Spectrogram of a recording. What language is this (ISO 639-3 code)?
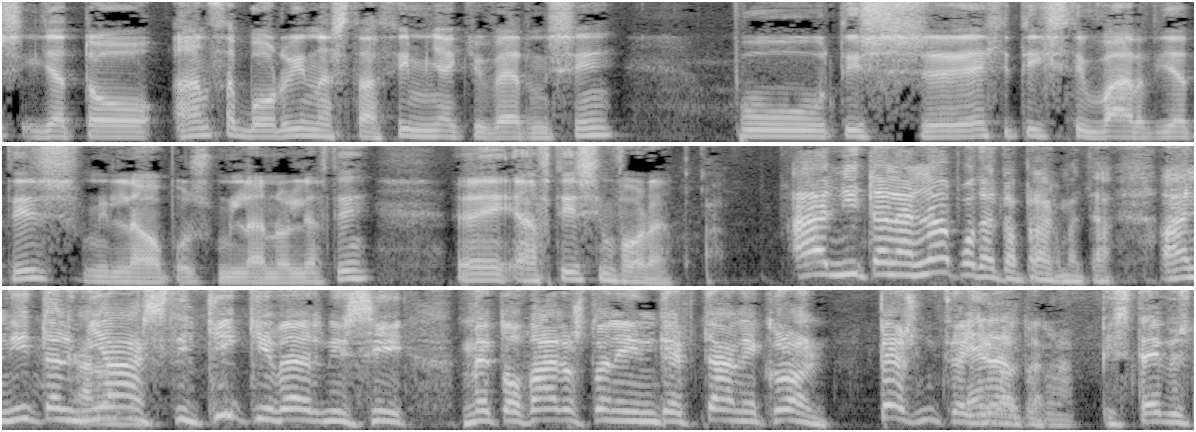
ell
